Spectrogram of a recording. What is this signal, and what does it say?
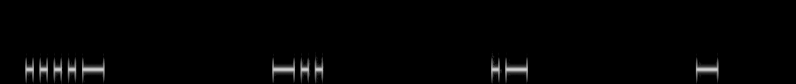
Morse code, heard as a keyed tone, about 17 wpm, spaced as for 5 wpm, 700 Hz. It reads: 4DAT
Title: USA Call Signs - 5 Characters - 8x Character Spacing - 17wpm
